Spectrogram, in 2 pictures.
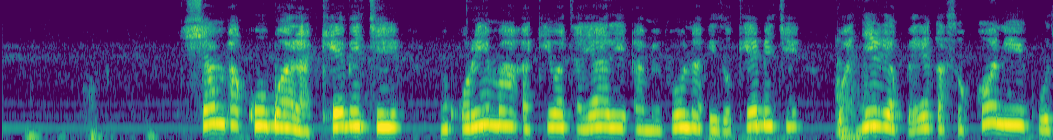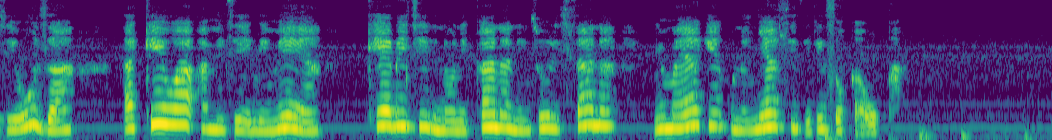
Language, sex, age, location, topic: Swahili, female, 36-49, Dar es Salaam, agriculture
